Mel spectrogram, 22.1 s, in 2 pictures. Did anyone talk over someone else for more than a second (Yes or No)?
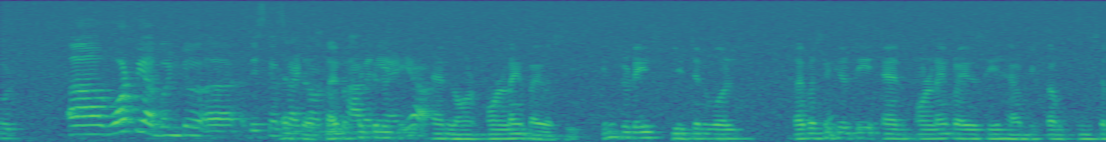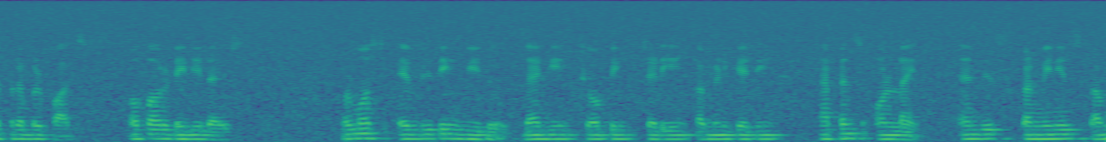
Yes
